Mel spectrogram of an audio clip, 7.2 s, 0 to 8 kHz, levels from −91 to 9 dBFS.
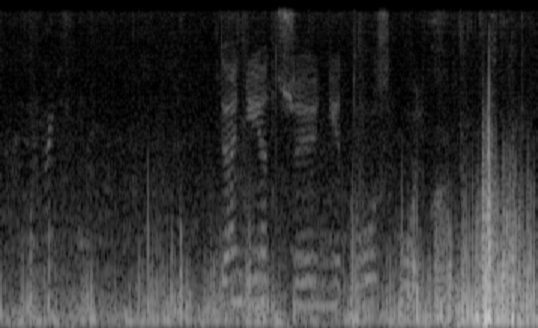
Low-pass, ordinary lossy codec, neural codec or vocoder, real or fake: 7.2 kHz; none; vocoder, 44.1 kHz, 80 mel bands, Vocos; fake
